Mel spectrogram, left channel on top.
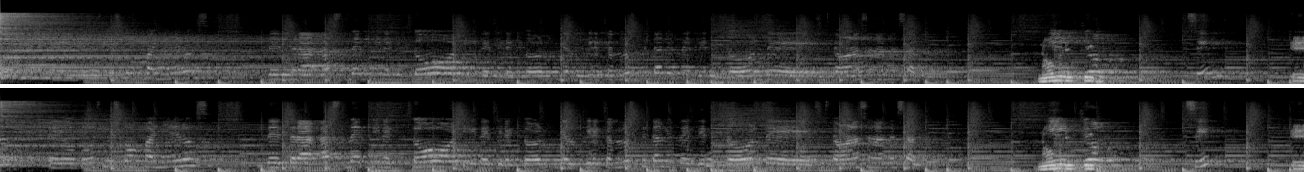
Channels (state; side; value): normal; both; correlation 0.23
